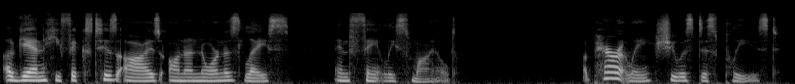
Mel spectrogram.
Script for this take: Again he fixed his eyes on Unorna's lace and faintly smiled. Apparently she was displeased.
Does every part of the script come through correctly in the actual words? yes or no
yes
